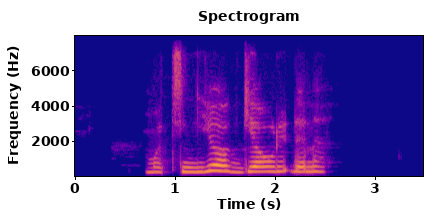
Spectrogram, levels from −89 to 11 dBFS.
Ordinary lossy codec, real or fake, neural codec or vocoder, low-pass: Opus, 32 kbps; real; none; 7.2 kHz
